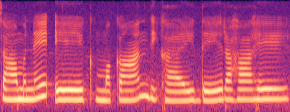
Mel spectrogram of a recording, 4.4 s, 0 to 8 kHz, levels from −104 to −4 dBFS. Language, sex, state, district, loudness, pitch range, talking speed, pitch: Hindi, female, Madhya Pradesh, Dhar, -13 LUFS, 220-245 Hz, 95 wpm, 235 Hz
